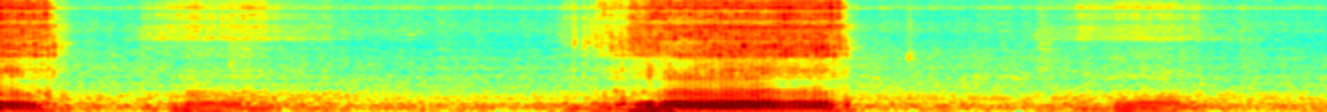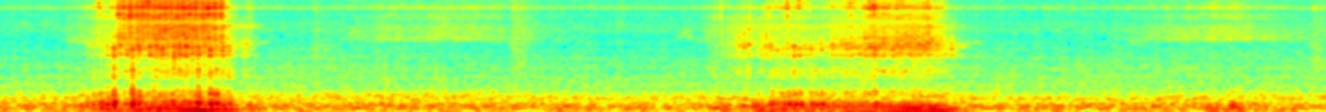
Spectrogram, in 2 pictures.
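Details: A Chow Chow snores in its sleep, giving one strong grating snore followed by softer, rhythmic rumbles spaced roughly three to four seconds apart, with a low steady hum in the background.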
